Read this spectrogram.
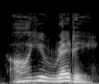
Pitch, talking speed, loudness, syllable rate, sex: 140 Hz, 180 wpm, -14 LUFS, 6.5 syllables/s, male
